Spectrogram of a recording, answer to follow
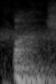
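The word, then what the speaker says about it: Bache: There's a very interesting professor of religious studies in the States called Christopher Batch, I think it's spelled pronounced B-A-C-H-E, wrote a book called Learning Fields.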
